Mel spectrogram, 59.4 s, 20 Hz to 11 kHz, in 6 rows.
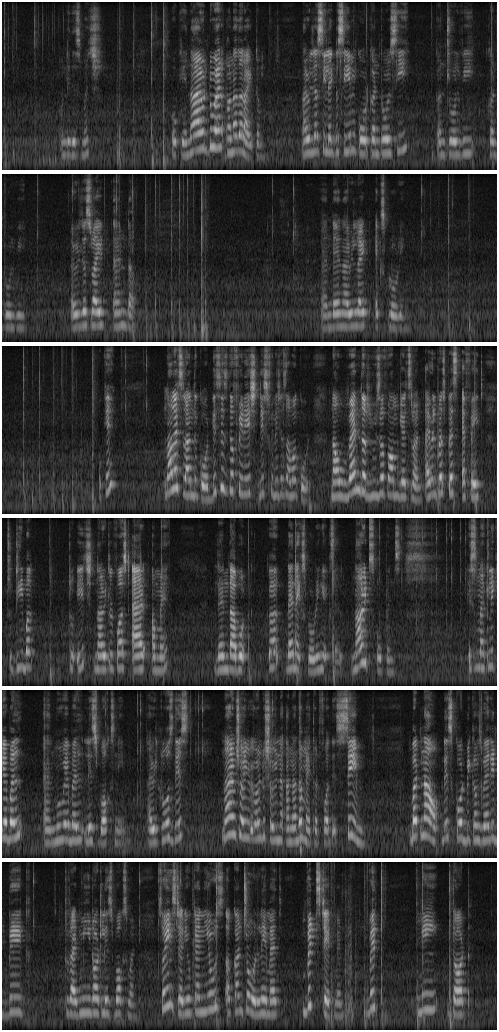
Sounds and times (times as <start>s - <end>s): Computer keyboard: 0.0s - 1.2s, 12.4s - 14.1s, 20.2s - 22.8s.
